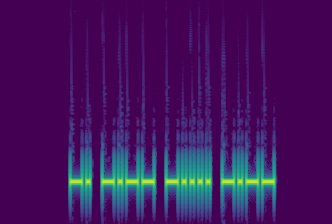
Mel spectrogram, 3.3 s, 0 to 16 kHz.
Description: Morse code, heard as a keyed tone, about 31 wpm, 700 Hz. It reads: NY6Y
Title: USA Call Signs - 4 Characters - Repeated 3x - 30wpm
